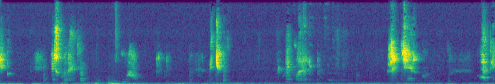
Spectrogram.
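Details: Pet male budgerigar talking and playing at home on a sunny day; scattered clusters of scratchy chirps and mumbled speech-like notes with short quiet gaps, steady low hum in the background.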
